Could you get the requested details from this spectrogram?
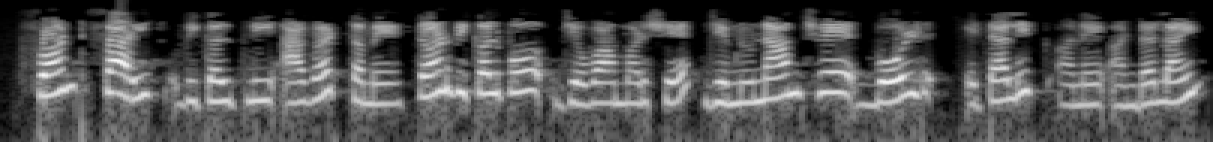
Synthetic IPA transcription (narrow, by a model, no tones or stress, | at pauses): fəɳɖsaɾisʋikəlpniʔaɡəɾt̪əmet̪ɾəɳʋikəlpod͡ʒoʋaməɭʃed͡ʒemnũnamt͡ʃʰebolɖeʈalikəneʔəɳɖəɾlain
